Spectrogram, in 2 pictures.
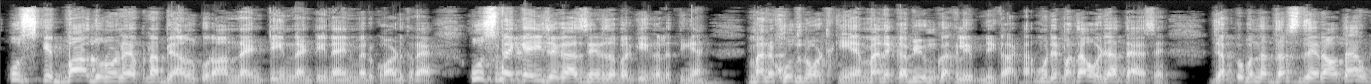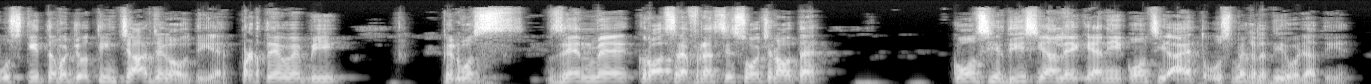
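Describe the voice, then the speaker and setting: A man's voice: a little high, lively intonation, very fast, a little mellow. A middle-aged man giving a combative religious lecture as a scholar, fervent and quoting Arabic verses.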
